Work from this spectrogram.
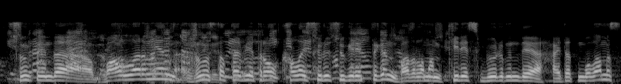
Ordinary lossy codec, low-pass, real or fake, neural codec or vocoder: none; 7.2 kHz; fake; vocoder, 44.1 kHz, 80 mel bands, Vocos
